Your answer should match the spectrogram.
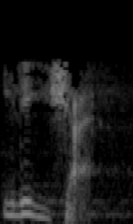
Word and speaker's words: إليشع: وليسع، وفي قراءة الليسع، الليسع في قراءة وقراءة وليسع، وفي العبرانية إليشع، إليشع، إليشع. طيب، هكذا ينطق في العبرانية.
